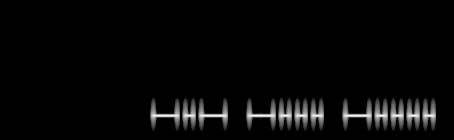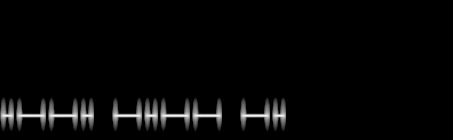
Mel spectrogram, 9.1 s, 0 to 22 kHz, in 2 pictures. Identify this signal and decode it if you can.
Morse code, heard as a keyed tone, about 15 wpm, 700 Hz. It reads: KB6PYN
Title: USA Call Signs - 6 Characters - Repeated 2x - 15wpm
